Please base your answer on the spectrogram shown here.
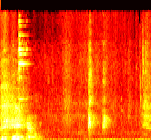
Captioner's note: laugh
